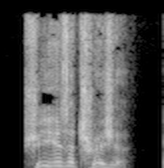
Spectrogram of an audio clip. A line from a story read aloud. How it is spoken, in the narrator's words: exclaims Mr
